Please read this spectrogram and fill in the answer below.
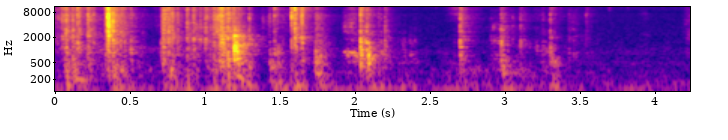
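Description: Tarot cards being handled on a table: a quick run of clicks and rustles as the deck is shuffled and cards are drawn for about two seconds, then a few scattered taps.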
